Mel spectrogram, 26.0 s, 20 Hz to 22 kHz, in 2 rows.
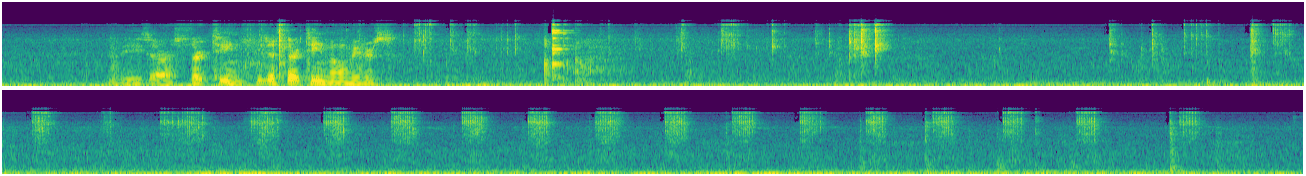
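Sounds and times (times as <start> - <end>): hand ratchet clicking: 4.0 - 5.2, 6.8 - 8.9, 11.1 - 24.1, 24.7 - 25.2.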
